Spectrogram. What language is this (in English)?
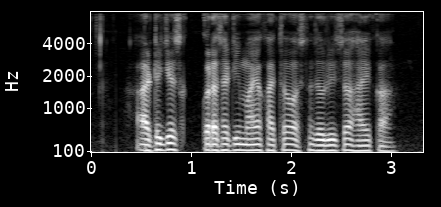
Marathi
